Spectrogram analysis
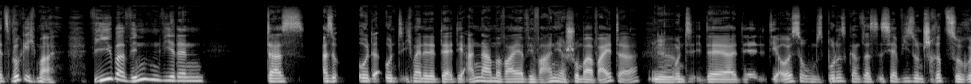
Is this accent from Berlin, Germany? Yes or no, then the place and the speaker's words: yes; Berlin, Germany; Und als du meintest, der Blick auf die Stadt von innen, also jetzt ich als Berliner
